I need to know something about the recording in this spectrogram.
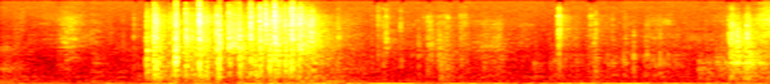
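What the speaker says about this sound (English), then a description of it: "I'm going to give it one shuffle for good measure." A deck of tarot-style reading cards is shuffled once in a quiet house, a quick riffle burst of crisp flapping and clicking followed by a few softer card taps and slides, close and distinct.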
